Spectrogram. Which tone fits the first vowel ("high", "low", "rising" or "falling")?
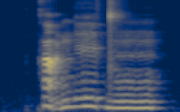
falling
